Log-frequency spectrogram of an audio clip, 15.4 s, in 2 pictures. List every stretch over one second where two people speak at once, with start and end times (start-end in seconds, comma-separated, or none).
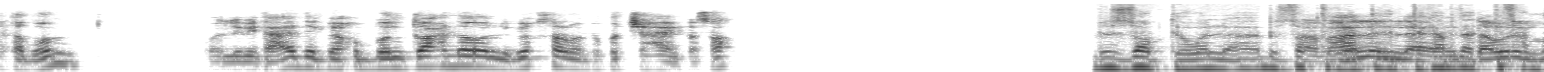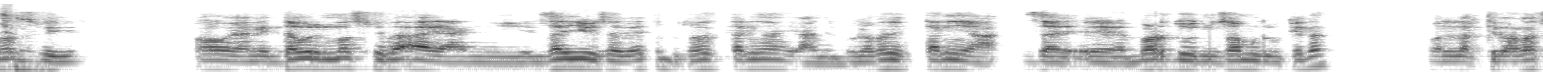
6.5-8.1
